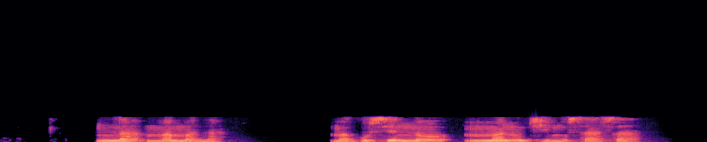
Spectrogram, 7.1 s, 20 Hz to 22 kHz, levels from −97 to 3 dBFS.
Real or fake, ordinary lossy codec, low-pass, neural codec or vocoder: real; AAC, 16 kbps; 7.2 kHz; none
